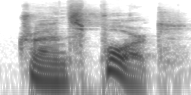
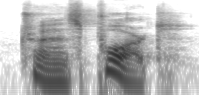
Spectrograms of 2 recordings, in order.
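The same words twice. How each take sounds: First: The stress is on the second syllable. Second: The same.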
